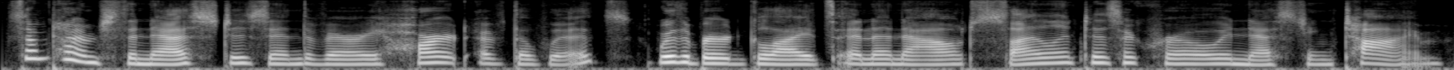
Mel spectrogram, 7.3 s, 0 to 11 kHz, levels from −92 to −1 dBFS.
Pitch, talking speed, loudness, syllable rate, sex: 215 Hz, 205 wpm, -21 LUFS, 4.7 syllables/s, female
